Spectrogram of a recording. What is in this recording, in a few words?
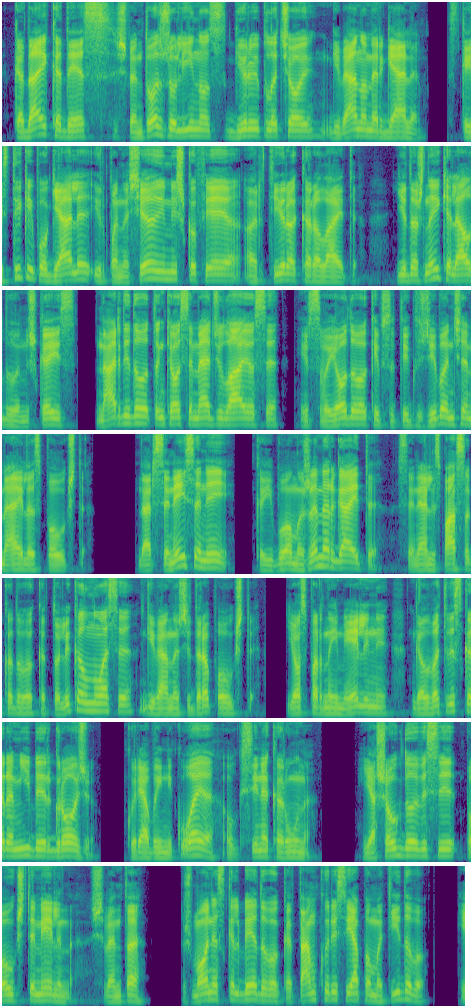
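lithuanian male narration; voice demos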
